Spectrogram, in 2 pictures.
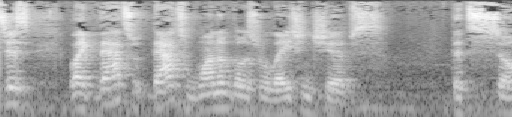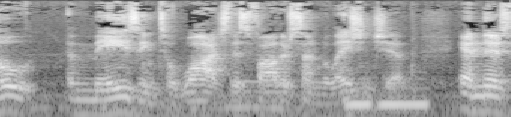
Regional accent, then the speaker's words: Minnesota, United States; I didn't know any atheists growing up in Minnesota. Like, everyone was Lutheran or Catholic and a few Jews, and that was it.

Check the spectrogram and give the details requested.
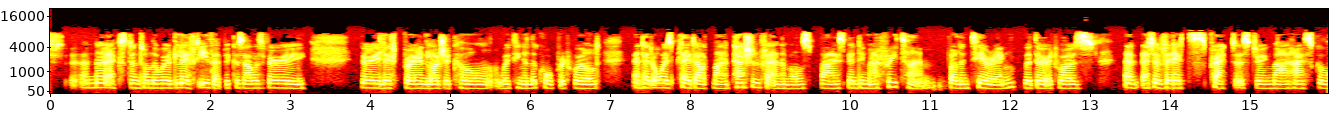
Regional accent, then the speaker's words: South Africa; I grew up in South Africa, my home country.

